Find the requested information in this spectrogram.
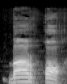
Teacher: را کو اور قاف کو پر کرنا ہے، موٹا کرنا ہے۔ را ساکن ہے اور اس سے پہلے زبر ہے۔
